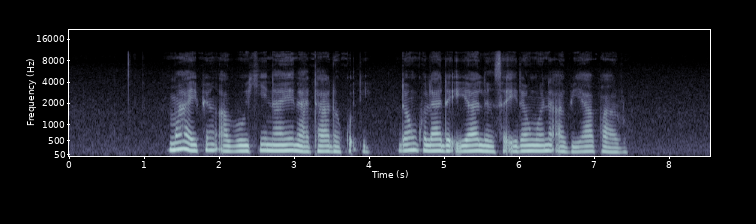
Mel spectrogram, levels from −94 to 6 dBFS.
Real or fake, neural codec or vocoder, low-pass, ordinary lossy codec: real; none; 10.8 kHz; none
